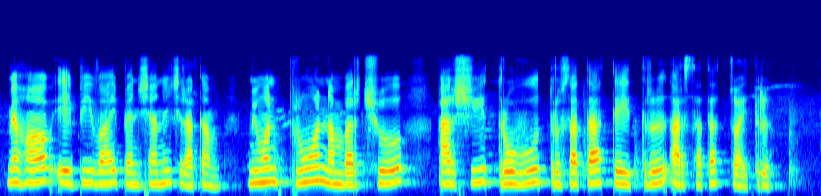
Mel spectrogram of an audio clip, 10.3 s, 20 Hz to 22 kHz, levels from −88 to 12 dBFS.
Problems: background sounds at intervals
